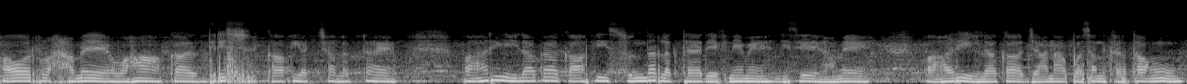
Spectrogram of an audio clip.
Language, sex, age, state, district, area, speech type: Urdu, male, 30-45, Uttar Pradesh, Gautam Buddha Nagar, urban, spontaneous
